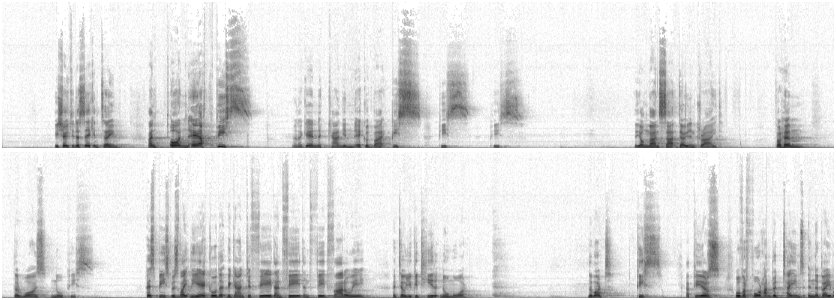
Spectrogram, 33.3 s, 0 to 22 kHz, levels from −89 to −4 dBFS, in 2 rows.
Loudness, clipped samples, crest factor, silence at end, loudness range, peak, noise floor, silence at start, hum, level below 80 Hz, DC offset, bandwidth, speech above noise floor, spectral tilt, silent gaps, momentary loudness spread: -24 LUFS; under 0.1%; 22 dB; 0 s; 10 LU; -4 dBFS; -60 dBFS; 0.55 s; none; -48 dBFS; under 0.1%; 20 kHz; 37 dB; -4.5 dB/octave; none; 16 LU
